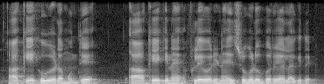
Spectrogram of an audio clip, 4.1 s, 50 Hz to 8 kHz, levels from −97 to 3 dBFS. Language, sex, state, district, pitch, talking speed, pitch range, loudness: Kannada, male, Karnataka, Bangalore, 120 Hz, 135 wpm, 110-130 Hz, -14 LUFS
